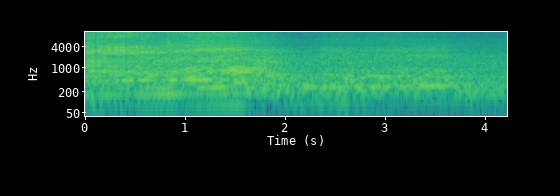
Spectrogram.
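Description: A steady engine hum with many evenly spaced tones, loudest at the start and fading away over about two seconds.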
